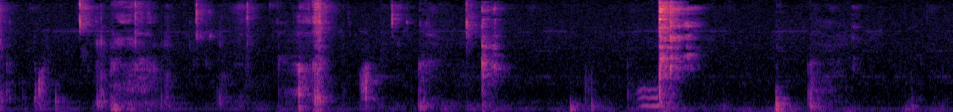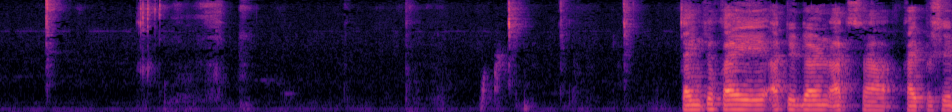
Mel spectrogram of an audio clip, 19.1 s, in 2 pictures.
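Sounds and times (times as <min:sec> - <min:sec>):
person chewing and smacking: 0:00.0 - 0:04.8, 0:13.5 - 0:16.0.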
